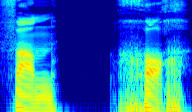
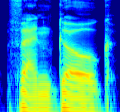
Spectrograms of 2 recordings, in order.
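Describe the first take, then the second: First: Gogh starts with a rasping throat sound. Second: Gogh starts with a plain hard g. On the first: The speaker calls it right. "the way us Dutchies say Vincent van Gogh" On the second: The speaker calls it wrong. "please do not pronounce it as Van Gogh"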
